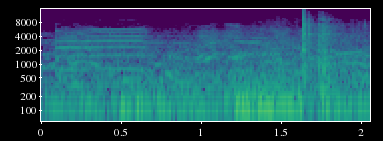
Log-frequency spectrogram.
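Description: Softball bat striking a pitched ball: one sharp crack about one and a half seconds in, over stadium crowd noise, with a high voice calling out near the start.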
